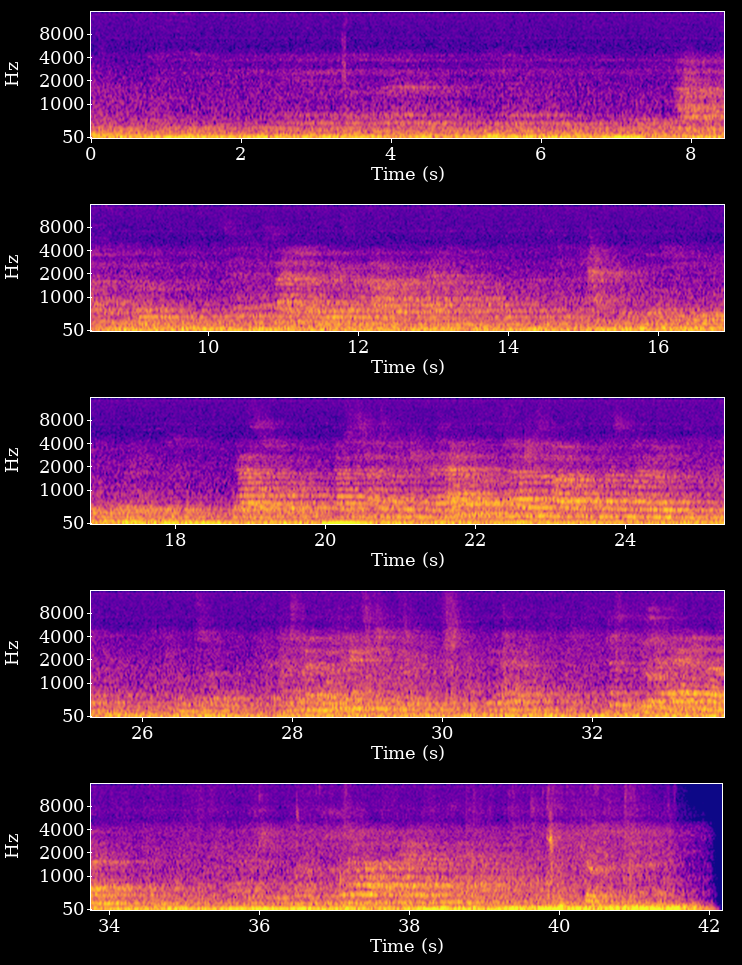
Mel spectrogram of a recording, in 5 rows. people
0:18.8 0:41.9

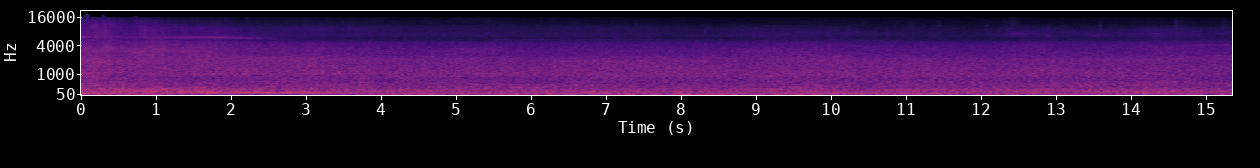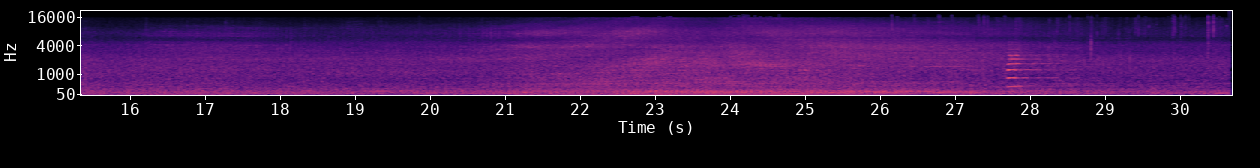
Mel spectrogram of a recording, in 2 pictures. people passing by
0:11.8 0:30.6

